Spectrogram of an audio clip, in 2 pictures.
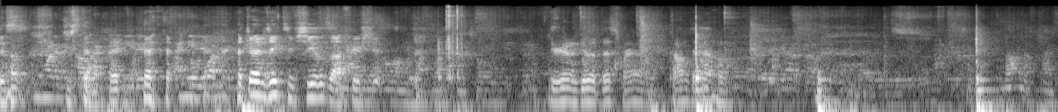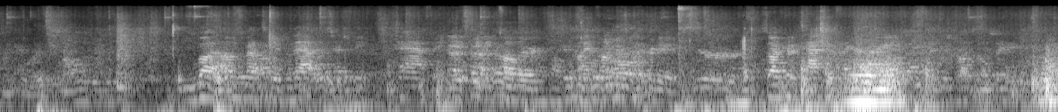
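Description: Plastic game pieces click and tap on a table.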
